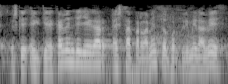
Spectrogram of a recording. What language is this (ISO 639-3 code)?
spa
